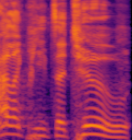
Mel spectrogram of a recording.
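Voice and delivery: slow drawn-out reply. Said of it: "Think about it in his voice".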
